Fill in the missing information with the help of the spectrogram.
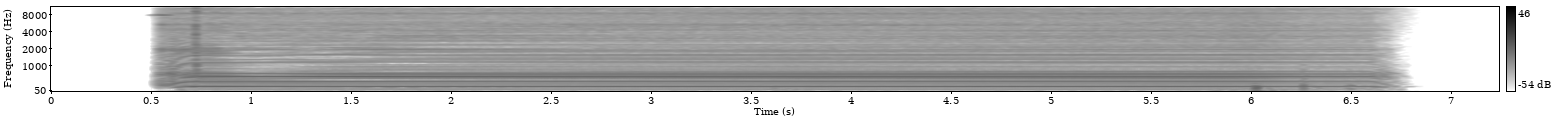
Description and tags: Sonido: 24
Etiquetas: Bomba Audio UNAD
Descripción: Captura sonido de bomba
Canales: 1
Bit D.: 16 Bits
Duración: 00:00:07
